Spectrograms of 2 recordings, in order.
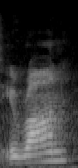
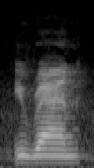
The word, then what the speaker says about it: Iran: This country can be pronounced Iran, Iran, and Iran.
